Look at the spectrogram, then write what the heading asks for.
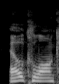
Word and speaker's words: LCOLONQ: L Colonq is the yes. I mean the canon pronunciation.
